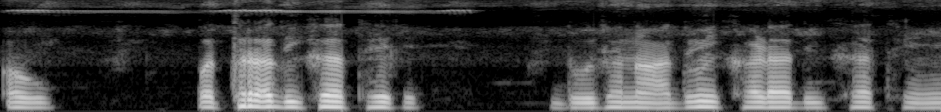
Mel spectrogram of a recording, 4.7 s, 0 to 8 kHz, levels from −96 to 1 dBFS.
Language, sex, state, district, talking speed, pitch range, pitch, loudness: Chhattisgarhi, male, Chhattisgarh, Raigarh, 125 wpm, 130-140 Hz, 135 Hz, -21 LUFS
